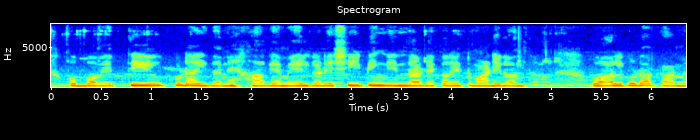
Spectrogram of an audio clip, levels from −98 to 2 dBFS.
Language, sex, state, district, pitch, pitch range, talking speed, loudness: Kannada, female, Karnataka, Bellary, 230 Hz, 225-250 Hz, 130 wpm, -21 LUFS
